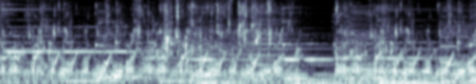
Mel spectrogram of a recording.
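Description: Cartoon gargling sound effect, water bubbling in the mouth, over background music.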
